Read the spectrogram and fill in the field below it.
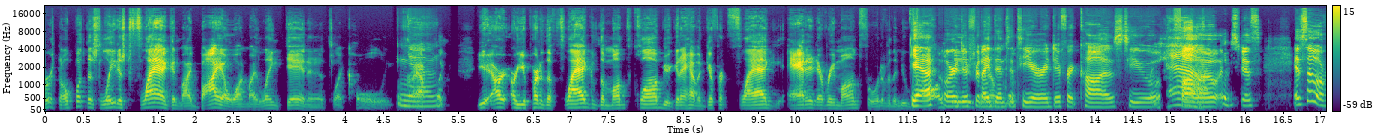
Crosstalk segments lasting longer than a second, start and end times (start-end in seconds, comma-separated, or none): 11.5-13.0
